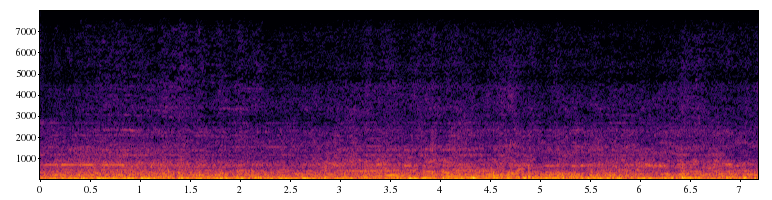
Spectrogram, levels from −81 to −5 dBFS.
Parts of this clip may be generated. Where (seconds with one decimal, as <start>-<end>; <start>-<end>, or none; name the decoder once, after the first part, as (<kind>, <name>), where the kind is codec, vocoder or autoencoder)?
2.5-5.5 (codec, SNAC); 6.0-7.2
